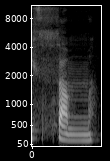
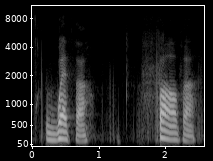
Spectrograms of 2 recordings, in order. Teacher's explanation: So if you put your hand on your neck near your throat, if you say thumb, you shouldn't be able to feel anything. If you say weather and father, you should be able to feel a small vibration. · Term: th sound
